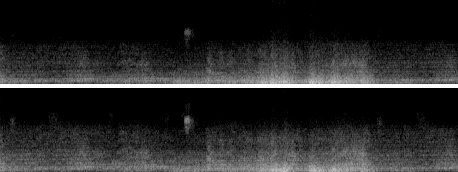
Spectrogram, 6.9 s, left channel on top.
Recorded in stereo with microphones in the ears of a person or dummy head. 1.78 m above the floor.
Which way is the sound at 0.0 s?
40° right (ahead or behind).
